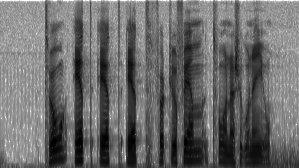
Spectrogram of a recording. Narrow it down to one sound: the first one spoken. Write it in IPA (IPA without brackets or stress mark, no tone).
t̪ʰ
